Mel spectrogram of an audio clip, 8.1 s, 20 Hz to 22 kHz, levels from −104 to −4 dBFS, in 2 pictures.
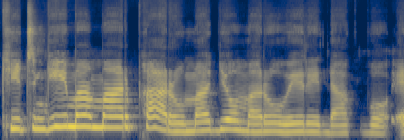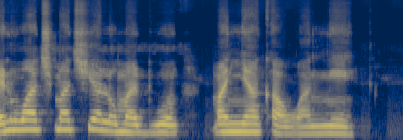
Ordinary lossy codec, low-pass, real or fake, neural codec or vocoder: none; none; fake; codec, 44.1 kHz, 7.8 kbps, Pupu-Codec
